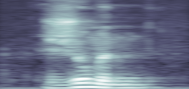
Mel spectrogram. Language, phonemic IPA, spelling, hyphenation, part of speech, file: Dutch, /ˈzuː.mə(n)/, zoomen, zoo‧men, verb, Nl-zoomen.ogg
- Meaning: to zoom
